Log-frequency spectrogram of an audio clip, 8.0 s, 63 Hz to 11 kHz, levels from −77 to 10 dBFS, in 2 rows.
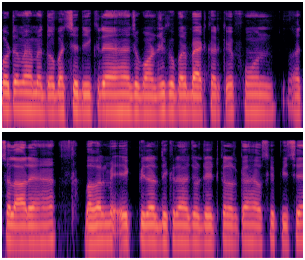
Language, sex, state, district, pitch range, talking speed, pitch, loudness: Hindi, male, Punjab, Pathankot, 120-125 Hz, 245 wpm, 125 Hz, -18 LUFS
